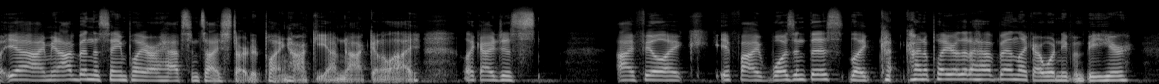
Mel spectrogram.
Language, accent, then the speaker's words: English; Evergreen Park, Illinois, United States; So I had a neighbor directly across the street from me back home in my hometown, Evergreen Park.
